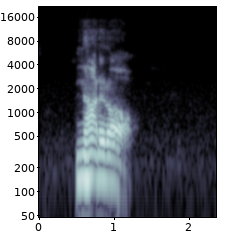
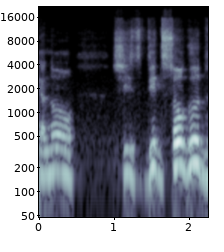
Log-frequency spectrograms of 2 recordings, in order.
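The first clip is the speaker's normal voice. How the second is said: ordinary delivery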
